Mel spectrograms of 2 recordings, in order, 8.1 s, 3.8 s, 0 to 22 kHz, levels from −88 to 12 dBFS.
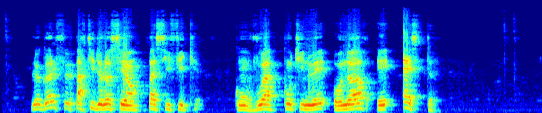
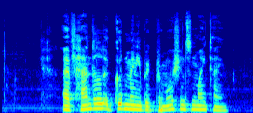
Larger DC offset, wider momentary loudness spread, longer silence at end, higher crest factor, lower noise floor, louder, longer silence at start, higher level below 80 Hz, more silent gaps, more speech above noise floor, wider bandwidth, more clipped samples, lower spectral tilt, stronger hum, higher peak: neither; first, 10 LU vs 7 LU; first, 1.6 s vs 0.4 s; about the same, 14 dB vs 18 dB; first, -69 dBFS vs -63 dBFS; first, -16 LUFS vs -28 LUFS; second, 0.5 s vs 0.95 s; about the same, -56 dBFS vs -56 dBFS; neither; first, 54 dB vs 36 dB; second, 11 kHz vs 13.5 kHz; neither; second, -5.5 dB/octave vs -7 dB/octave; neither; first, -2 dBFS vs -10 dBFS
